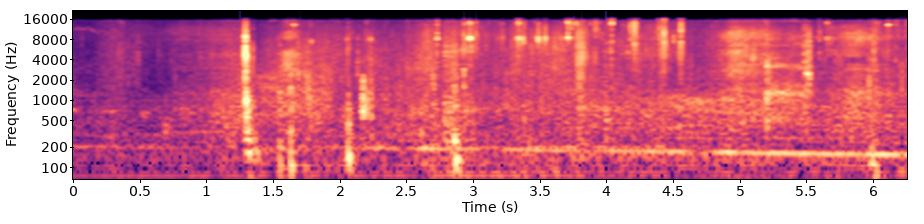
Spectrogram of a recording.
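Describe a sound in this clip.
A driver climbs out of a race car, with knocks and rustling.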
